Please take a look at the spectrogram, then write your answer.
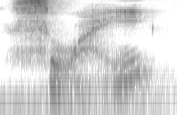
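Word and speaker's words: Suai (สวย): Very good. Suai with rising tone. The next adjective, let's say bad luck. – Suai. – Very good. So suai, rising, is beautiful. Suai, mid tone, means bad luck.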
